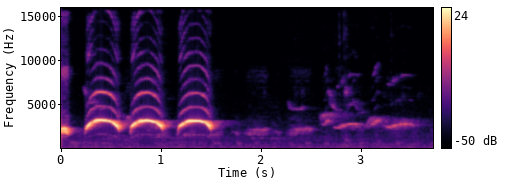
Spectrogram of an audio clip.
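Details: Chinese hwamei, a caged fighting bird in moult, singing during morning voice practice: three loud, clear arched whistles in quick succession, then fainter, lower warbled notes trailing off.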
